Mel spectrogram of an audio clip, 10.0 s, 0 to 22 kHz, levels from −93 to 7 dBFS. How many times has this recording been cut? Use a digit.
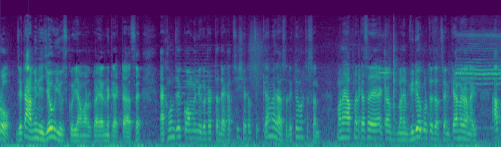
1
